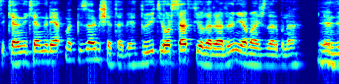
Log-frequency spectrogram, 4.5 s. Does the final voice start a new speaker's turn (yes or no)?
yes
